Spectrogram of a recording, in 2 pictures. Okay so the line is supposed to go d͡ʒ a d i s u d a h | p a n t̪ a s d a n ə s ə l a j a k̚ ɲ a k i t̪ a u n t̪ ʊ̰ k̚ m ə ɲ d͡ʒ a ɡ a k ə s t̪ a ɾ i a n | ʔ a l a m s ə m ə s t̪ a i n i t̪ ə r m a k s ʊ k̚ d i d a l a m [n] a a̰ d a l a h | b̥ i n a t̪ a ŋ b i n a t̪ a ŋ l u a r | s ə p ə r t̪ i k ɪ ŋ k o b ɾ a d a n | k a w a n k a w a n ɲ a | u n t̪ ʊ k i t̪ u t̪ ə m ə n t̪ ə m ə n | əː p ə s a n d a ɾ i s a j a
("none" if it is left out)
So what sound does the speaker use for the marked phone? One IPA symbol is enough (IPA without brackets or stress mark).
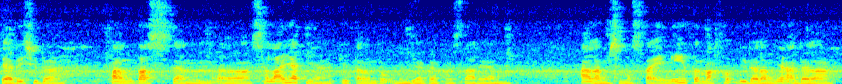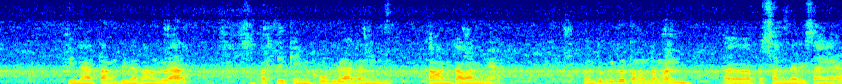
ɲ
